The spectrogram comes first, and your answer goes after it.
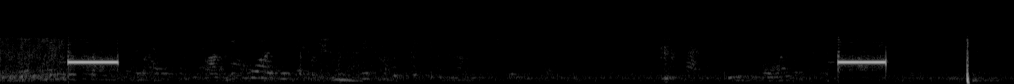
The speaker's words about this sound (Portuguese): por favor, deixe seu recado com o retorno de sinal, que ligaremos assim que possível.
